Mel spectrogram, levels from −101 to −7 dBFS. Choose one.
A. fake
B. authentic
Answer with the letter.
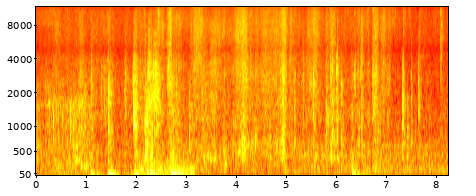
B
